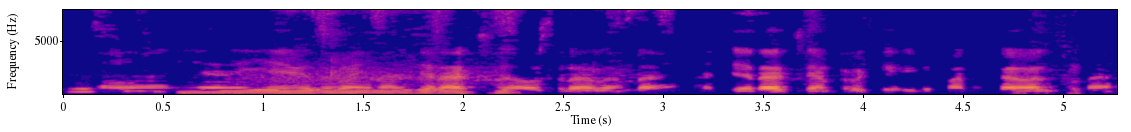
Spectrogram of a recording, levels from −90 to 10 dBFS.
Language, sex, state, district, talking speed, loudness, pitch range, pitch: Telugu, male, Andhra Pradesh, Guntur, 135 wpm, -29 LUFS, 105-120 Hz, 115 Hz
